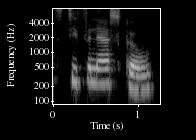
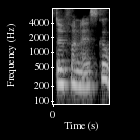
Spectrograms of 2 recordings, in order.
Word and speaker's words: Stefanescu: and Victor recommended Stephenasco. So we are here in Romania. Dear, a hearty and warm welcome to Estafet and I hope I pronounced your name correctly. Thank you Shellini. It's Stefanesco, but it's okay.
